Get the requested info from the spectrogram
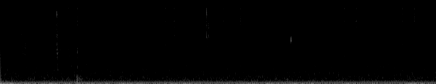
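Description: Faint, scattered clicks of a computer mouse, a few irregular clicks over the seconds, over a steady low hum.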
